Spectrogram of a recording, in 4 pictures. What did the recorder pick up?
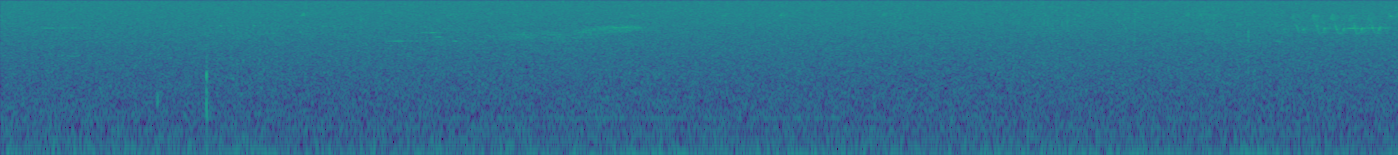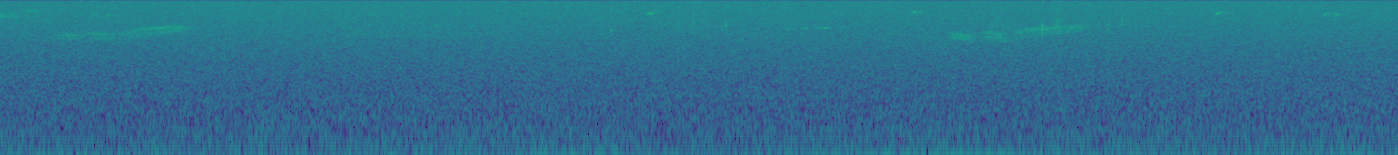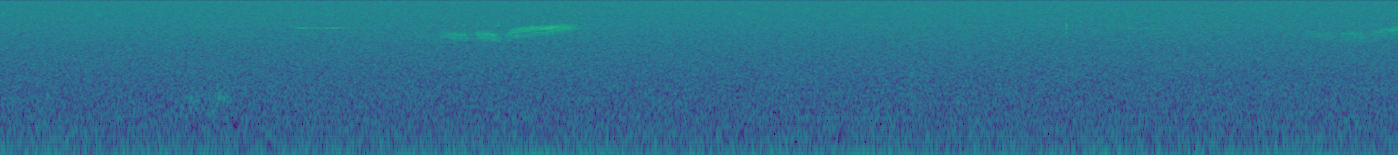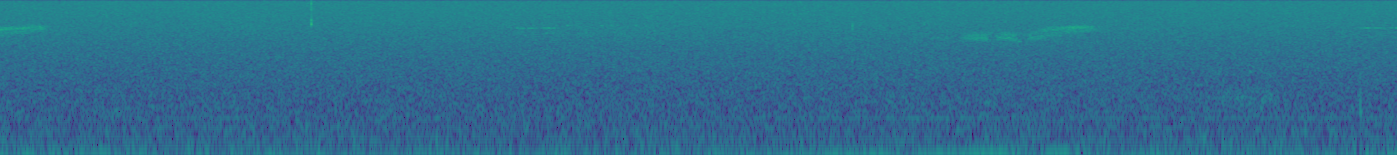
Hermit Thrush, Black-throated Blue Warbler, Nashville Warbler, Black-throated Green Warbler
